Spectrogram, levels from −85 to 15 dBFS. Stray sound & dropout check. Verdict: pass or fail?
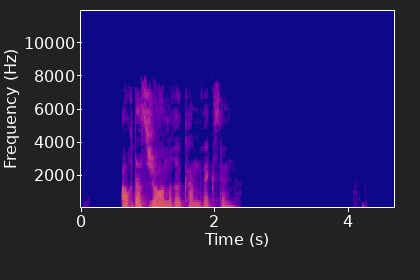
pass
